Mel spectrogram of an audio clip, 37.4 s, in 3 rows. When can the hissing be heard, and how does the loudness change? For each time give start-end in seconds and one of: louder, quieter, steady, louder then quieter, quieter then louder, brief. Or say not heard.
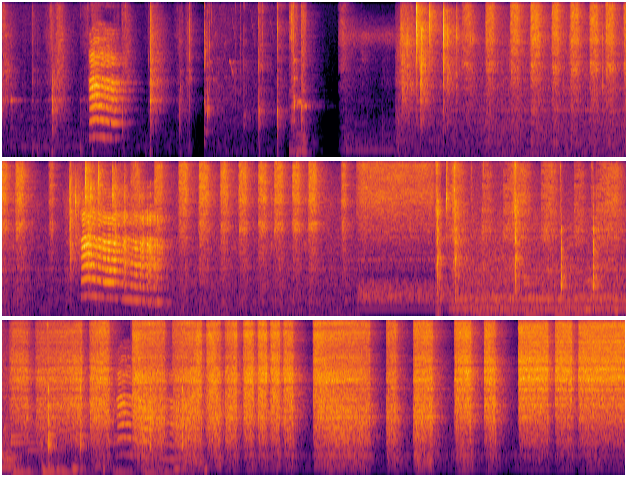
6.7-37.3 louder.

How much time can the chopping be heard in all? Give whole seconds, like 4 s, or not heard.
14 s.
